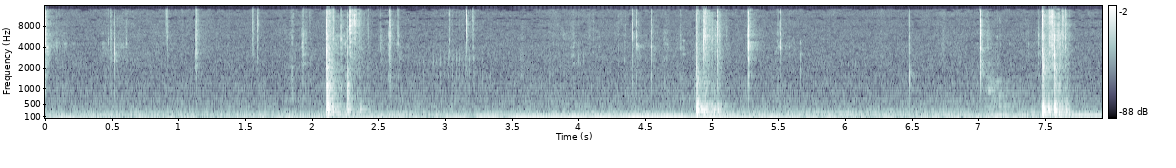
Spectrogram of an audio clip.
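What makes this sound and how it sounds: A box-cutter blade scrapes the leftover red coating off a solid white soap bar held in the hand and carves into the soap. Three louder, crisp scraping strokes stand out among many short, dry, bright ticks and crackles, over a quiet low hum.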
